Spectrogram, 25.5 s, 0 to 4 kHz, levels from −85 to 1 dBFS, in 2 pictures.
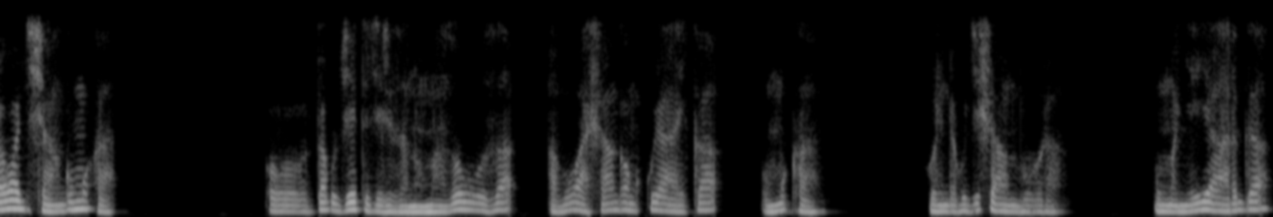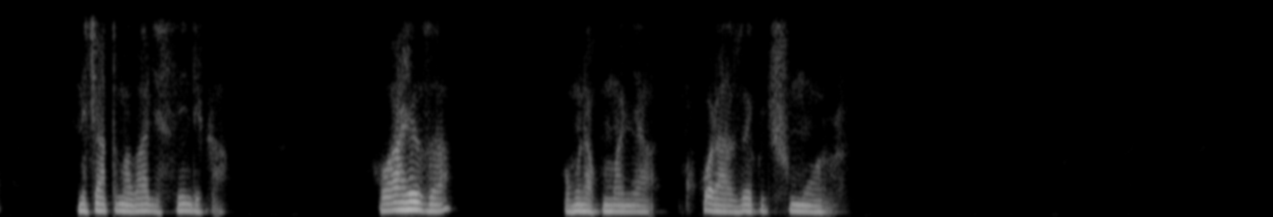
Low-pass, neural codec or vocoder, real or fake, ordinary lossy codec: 3.6 kHz; none; real; none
